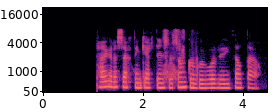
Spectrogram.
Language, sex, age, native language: Icelandic, female, 18-19, Icelandic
